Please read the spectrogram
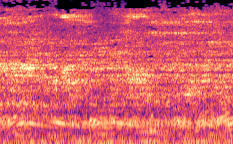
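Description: Handheld Halloween prop chainsaw playing its recorded engine sound: a motor-like drone whose pitch rises and falls about twice a second.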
